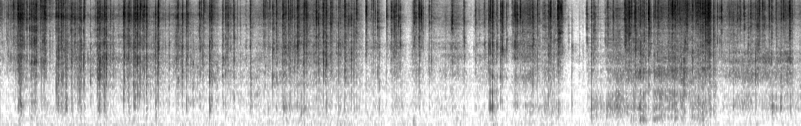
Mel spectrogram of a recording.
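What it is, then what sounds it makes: Foil-wrapped tube. A long tube wrapped in crinkled aluminium foil is scratched and crinkled by nails and fingertips. The result is a steady run of dense, bright crackling and rustling with brief sharp ticks and almost no low end.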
